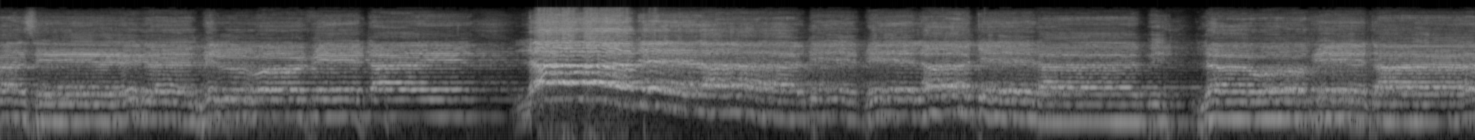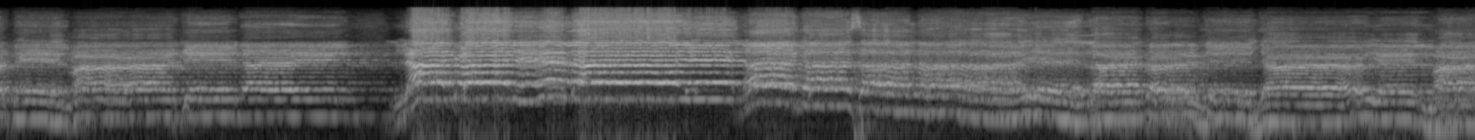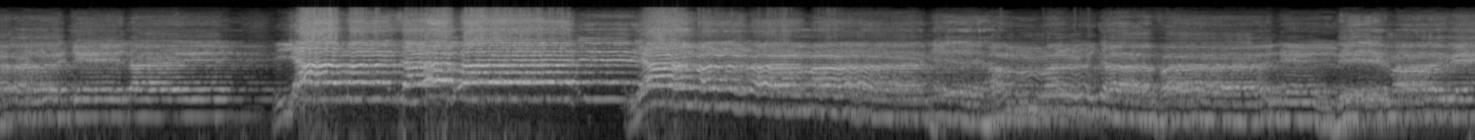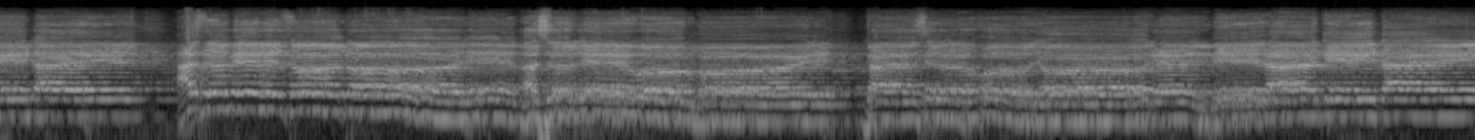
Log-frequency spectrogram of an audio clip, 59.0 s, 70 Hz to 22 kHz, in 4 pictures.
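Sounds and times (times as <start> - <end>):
men chanting in unison: 0.0 - 59.0.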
